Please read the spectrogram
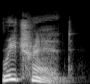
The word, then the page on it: retread: British English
